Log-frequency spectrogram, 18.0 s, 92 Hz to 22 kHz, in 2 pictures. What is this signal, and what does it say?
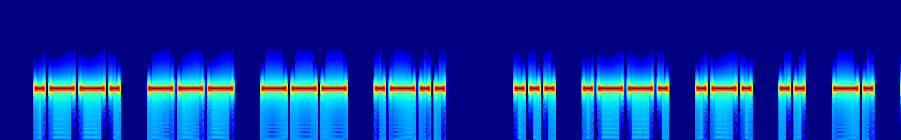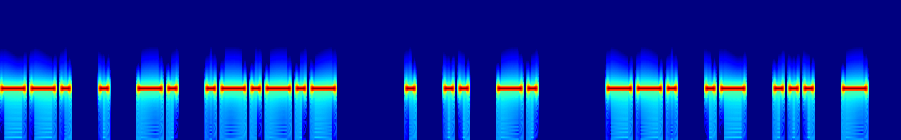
Morse code, heard as a keyed tone, about 16 wpm, 700 Hz. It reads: POOL SPRINGEN. EIN GAST
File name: Morsekurs / Witze / Witz 17. November 2020, 70 F80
